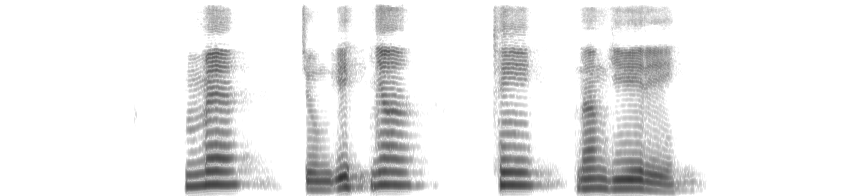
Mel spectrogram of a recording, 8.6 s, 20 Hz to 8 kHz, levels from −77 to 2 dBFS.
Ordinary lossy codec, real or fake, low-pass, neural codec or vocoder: AAC, 32 kbps; fake; 7.2 kHz; codec, 24 kHz, 0.9 kbps, DualCodec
